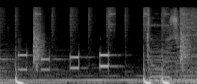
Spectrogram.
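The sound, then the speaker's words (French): A short sequence of about four telephone keypad tones entering a secret code for voicemail, each a brief two-pitch beep, dialed at an uneven pace, with deep low thumps punctuating the sequence. “Composez votre code secret et terminez par 12.”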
